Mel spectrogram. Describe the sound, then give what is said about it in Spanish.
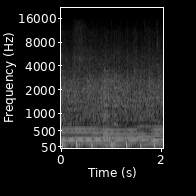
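An audience applauding in celebration of Jesus Christ, a dense patter of many hands with regular heavier beats, over steady sustained musical tones. “Un aplauso expresa la gratitud.”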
